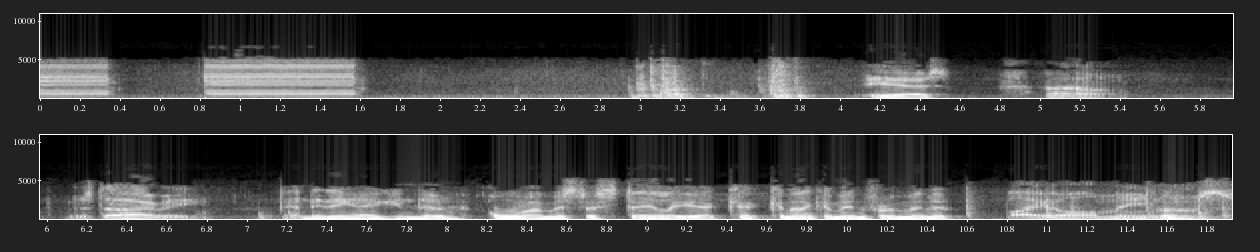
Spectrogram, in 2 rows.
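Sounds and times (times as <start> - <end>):
doorbell buzz: 0.0 - 1.7
speech: 4.2 - 5.4, 6.1 - 11.9.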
